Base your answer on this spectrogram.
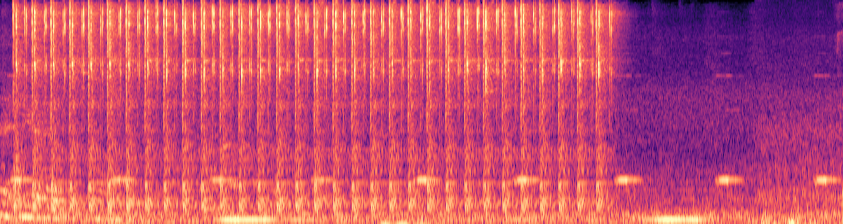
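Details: Man with sudden urinary retention and lower abdominal pain, with two stones in a ureterocele in the bladder: rapid typewriter-like taps stopping abruptly over operating-room hum, as a piston-type pneumatic lithotripter repeatedly strikes the large stone.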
